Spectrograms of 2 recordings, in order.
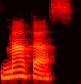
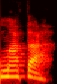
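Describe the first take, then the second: First: The final S is clearly pronounced. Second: The final S is dropped or breathed out. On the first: "Verb conjugations in tu and with S" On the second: "the S is dropped or aspirated, like an H sound in English"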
